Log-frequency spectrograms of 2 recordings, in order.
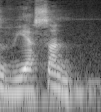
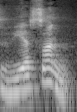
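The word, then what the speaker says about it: व्यसन: is called as vasana now the vasana is a very is not a correct pronunciation of the real word is vyasan the real sanskrit word is vyasan viesen actually if you have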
